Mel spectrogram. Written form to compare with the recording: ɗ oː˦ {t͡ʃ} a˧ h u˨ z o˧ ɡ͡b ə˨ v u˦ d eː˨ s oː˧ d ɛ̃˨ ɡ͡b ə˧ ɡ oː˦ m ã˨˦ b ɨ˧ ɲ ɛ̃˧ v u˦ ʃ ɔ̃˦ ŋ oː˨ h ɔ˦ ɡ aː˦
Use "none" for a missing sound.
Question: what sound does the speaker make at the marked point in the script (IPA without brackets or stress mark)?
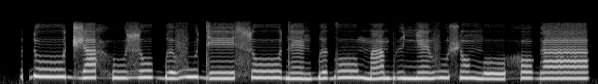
d͡ʒ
